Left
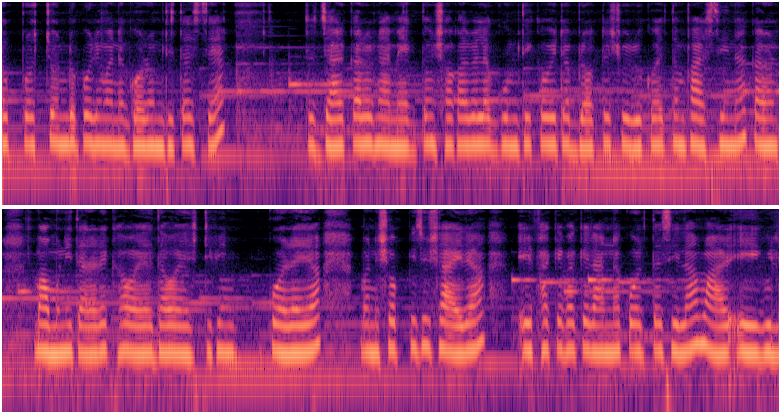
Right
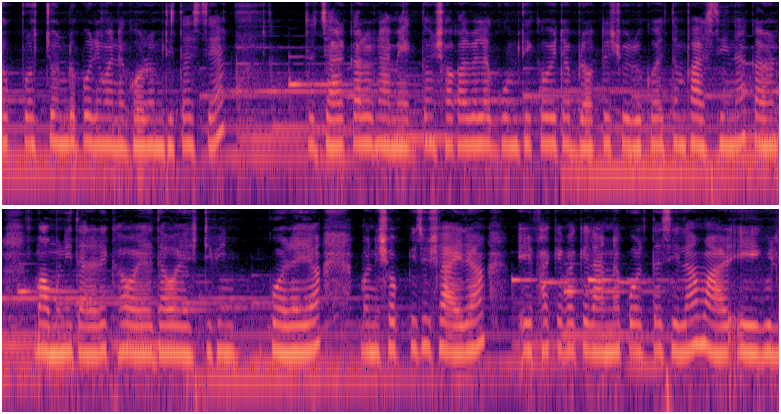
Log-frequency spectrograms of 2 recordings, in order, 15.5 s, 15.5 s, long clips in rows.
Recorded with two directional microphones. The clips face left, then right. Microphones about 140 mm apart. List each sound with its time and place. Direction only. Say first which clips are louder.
0.0 s speech: left 5 dB; 55° left (ahead or behind); by 15.5 s 40° left (ahead or behind)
